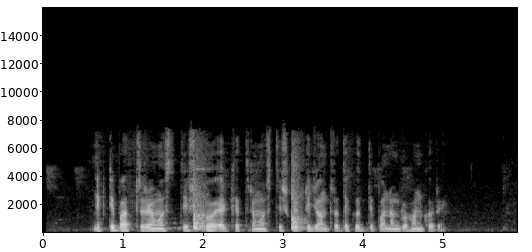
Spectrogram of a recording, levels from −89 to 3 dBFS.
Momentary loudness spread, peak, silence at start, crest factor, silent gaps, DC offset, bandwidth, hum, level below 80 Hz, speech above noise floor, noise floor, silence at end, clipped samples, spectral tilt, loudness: 9 LU; -2 dBFS; 0.65 s; 20 dB; none; under 0.1%; 7.6 kHz; none; -58 dBFS; 40 dB; -60 dBFS; 0.95 s; under 0.1%; -6.5 dB/octave; -20 LUFS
